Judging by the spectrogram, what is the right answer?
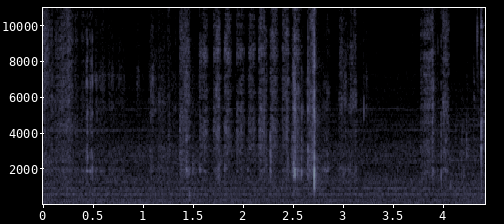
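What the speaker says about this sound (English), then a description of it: "just take our bobbin and some 600 grit sandpaper and just clean up any of those little weird sharp nub sections" A plastic guitar pickup bobbin from a mini humbucker kit is hand-sanded with 600 grit sandpaper: faint, short, scratchy rubbing strokes in quiet surroundings.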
